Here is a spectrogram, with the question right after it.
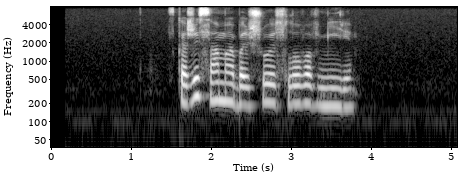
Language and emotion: Russian, neutral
